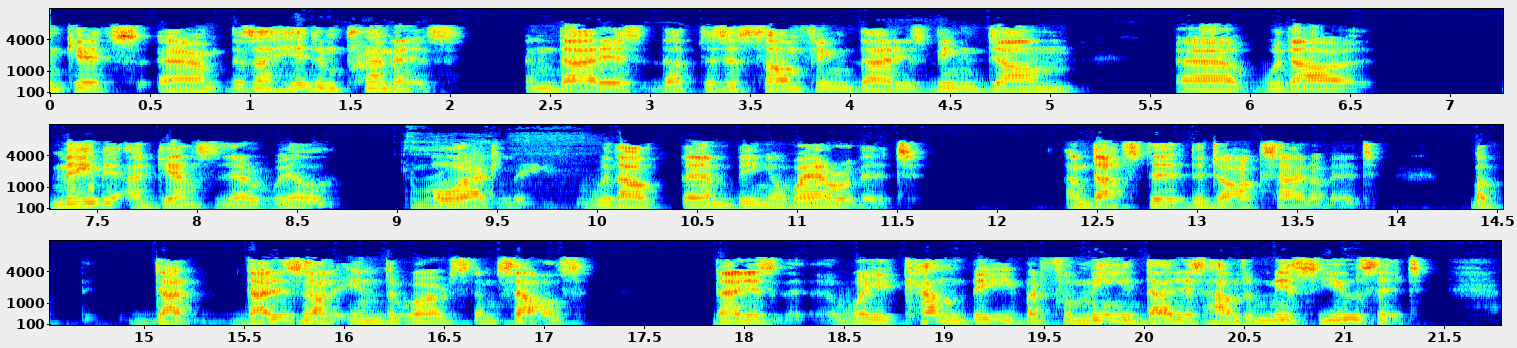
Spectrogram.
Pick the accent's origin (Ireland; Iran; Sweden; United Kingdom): Sweden; first language Swedish; English is a second language; So the thing is, in Swedish, which is my first language, we only have one word for it.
